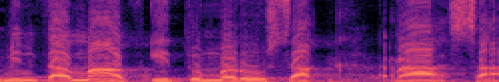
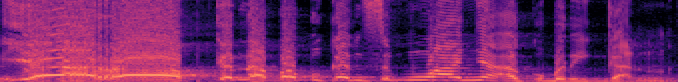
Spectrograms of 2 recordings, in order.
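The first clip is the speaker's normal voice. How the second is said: cry out; 11 semitones higher than usual. Retold or imitated. Pious man crying out to God over his gift. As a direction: call out to God in regret. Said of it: "Dia teriak".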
